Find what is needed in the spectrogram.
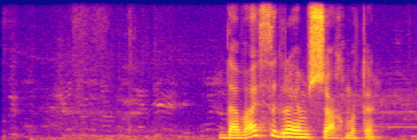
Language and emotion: Russian, neutral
